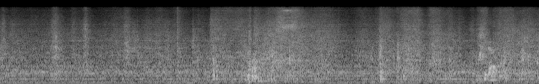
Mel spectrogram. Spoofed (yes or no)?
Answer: yes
